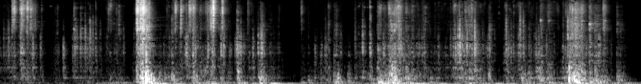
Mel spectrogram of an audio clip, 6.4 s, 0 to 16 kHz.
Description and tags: Abstract Sound part 1.
clank, fiel-recording, jangle, machine, mechanical, rale, soundscape, strange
